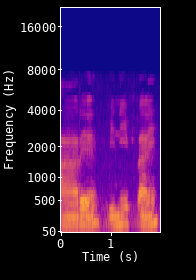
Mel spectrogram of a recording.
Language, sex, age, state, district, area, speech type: Bodo, male, 18-30, Assam, Kokrajhar, rural, spontaneous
